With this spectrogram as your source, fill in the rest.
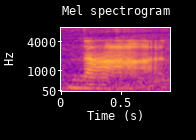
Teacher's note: pronounce so it starts with n and ends with another end and it's in the low tone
